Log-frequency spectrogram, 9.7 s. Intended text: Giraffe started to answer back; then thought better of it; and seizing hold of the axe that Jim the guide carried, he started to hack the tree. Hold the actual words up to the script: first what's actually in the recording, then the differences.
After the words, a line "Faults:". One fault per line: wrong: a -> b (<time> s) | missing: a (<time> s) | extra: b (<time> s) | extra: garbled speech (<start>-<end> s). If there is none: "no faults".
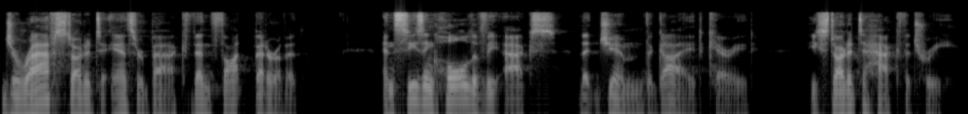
Giraffe started to answer back; then thought better of it; and seizing hold of the axe that Jim the guide carried, he started to hack the tree.
Faults:
no faults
